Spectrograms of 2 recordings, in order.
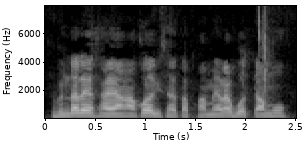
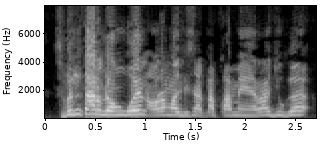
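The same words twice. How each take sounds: First: Soft, lower gentle voice; calm your partner quietly; tender and unhurried; patient soothing. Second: Cross, louder opening; impatient irritation. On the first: First take, he soothes her. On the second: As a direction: put them off testily. Second take, he is impatient. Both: Acted.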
